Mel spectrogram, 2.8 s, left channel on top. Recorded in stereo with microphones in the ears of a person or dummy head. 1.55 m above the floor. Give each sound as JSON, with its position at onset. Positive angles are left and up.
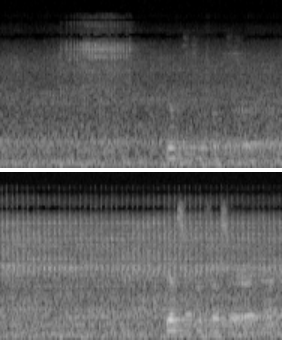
{"t": 1.7, "sound": "a man speaking", "side_deg": -85, "distance_m": 2.5}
